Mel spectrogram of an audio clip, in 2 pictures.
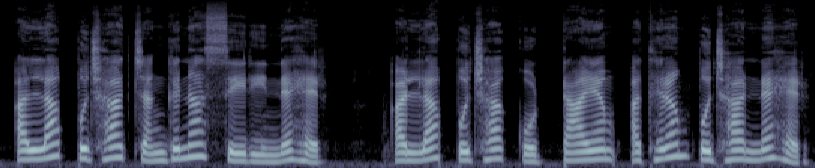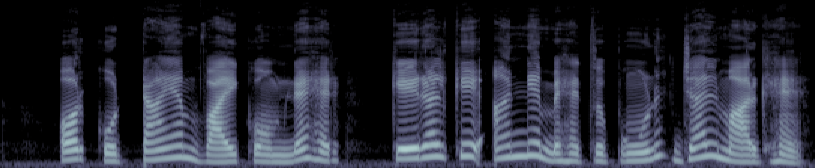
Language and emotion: Hindi, neutral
